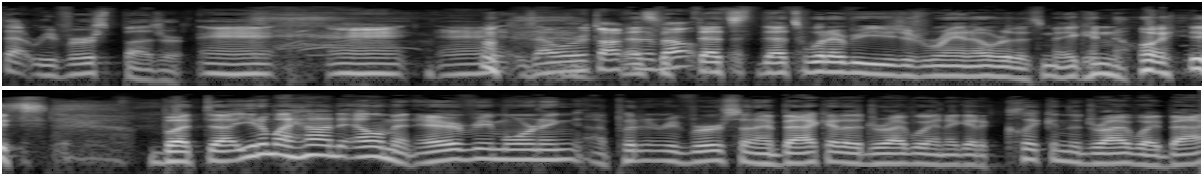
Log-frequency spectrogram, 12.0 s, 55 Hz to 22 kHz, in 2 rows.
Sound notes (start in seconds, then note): 1.0 laughs; 5.3 both laugh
